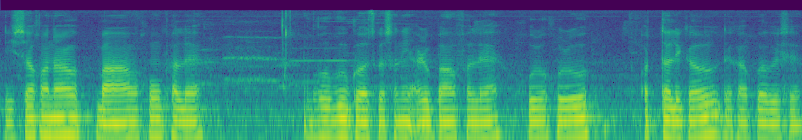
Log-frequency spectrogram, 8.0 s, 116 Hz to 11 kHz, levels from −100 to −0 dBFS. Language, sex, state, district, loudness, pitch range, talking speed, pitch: Assamese, male, Assam, Sonitpur, -17 LUFS, 105-115 Hz, 105 wpm, 110 Hz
